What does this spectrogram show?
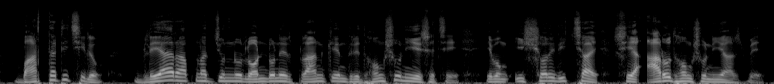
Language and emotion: Bengali, neutral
